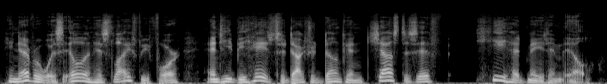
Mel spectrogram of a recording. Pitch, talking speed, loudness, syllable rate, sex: 115 Hz, 215 wpm, -21 LUFS, 5.3 syllables/s, male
